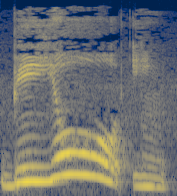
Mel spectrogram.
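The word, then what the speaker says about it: 美容院: です発音は分美容院です美容院これはヘアーサロンですよヘアーサロン発音が似ているので気をつけましょうちょっと練習しましょう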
